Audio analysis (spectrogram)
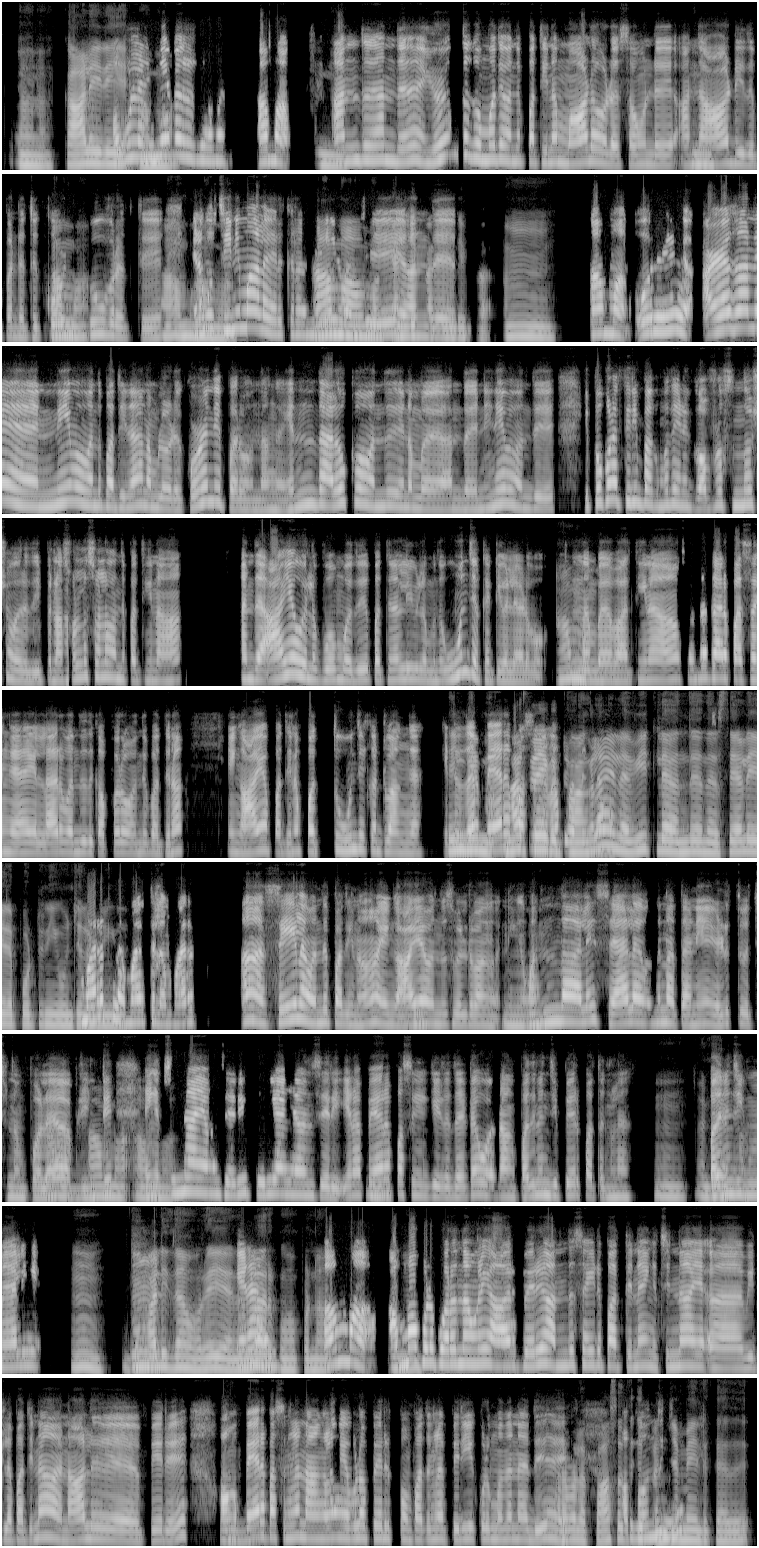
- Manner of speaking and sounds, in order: other background noise; distorted speech; "மாதிரியே" said as "மெரியே"; tapping; other noise; drawn out: "ஆமா"; mechanical hum; background speech; static; "அப்படினா" said as "அப்பனா"; in English: "சைடு"
- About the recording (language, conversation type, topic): Tamil, podcast, உங்களுக்கு மனதில் நீண்டநாள் நிலைத்து நிற்கும் அமைதியான நினைவு எது?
